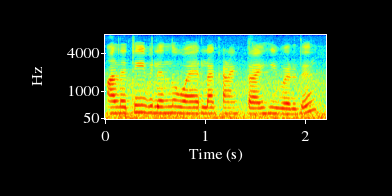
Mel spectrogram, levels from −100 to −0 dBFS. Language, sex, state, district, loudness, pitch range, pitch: Tamil, female, Tamil Nadu, Namakkal, -16 LUFS, 210-230 Hz, 220 Hz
